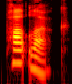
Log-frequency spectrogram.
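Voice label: "potluck", English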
